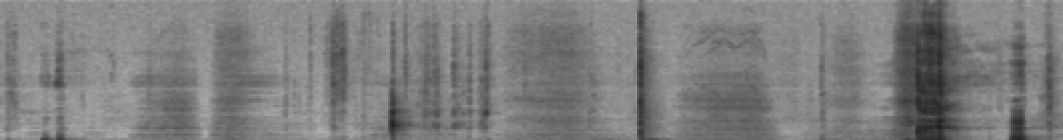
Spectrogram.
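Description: Trading cards and their packaging handled on a table: a few scattered sharp clicks and taps, with a louder short scrape near the end.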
